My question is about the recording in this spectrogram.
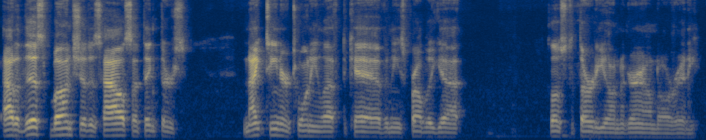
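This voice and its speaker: A man's voice: mid-range voice, steady tone, moderate pace, a bit bright. A man with a Texan accent, a rancher guest in a casual stream chat, explaining at length in country grammar.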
